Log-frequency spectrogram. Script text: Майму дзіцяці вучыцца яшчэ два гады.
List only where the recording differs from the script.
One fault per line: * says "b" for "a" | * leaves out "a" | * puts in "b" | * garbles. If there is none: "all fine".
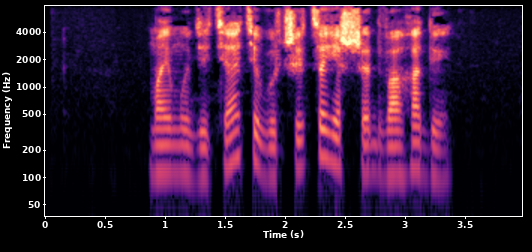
all fine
